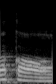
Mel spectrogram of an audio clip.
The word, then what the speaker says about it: ก: ก ไก่ นะ ลูก ก ไก่ อ่าน ว่า ก่อ อย่า ช้า รีบ รูป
